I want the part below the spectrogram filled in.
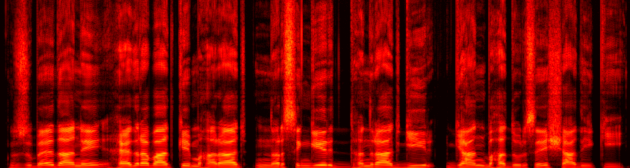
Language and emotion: Hindi, neutral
